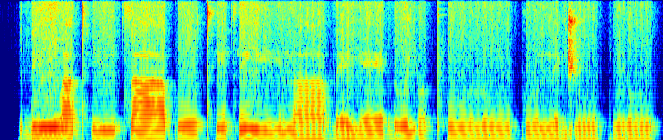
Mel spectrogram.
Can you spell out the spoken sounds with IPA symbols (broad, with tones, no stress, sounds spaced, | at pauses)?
ɗ i˦ ŋ w a˨ tʰ i˨ ŋ t͡s aː˦˨ p uː˨ tʰ ĩ˨ t͡s ĩ˦ j iː˨ n aː˨ ɓ e˨ j eː˦ ɗ u˦˨ j ʊ˦ pʰ uː˦˨ l uː˦ k u˦ n ɪ˦ d͡ʒ uː˨ kʷ i˦ ɾ u˦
